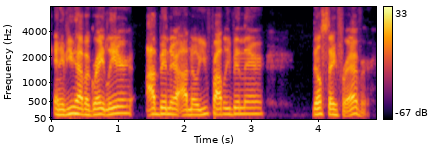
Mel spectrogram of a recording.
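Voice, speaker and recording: A man's voice: a little high, fairly even intonation, brisk, no room sound, studio quality. A young adult man hosting a casual interview, affirming and reflective, feeling his way into questions. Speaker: podcast host, interviewer.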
